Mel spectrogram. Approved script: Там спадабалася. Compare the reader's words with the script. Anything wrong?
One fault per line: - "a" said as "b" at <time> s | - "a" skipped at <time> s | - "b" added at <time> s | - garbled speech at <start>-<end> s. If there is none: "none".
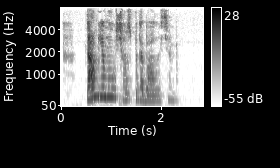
- "яму ўсё" added at 0.8 s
